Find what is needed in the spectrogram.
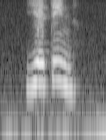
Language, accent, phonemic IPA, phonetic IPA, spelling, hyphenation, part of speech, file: Armenian, Eastern Armenian, /jeˈtin/, [jetín], ետին, ե‧տին, adjective, Hy-ետին.ogg
- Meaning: alternative form of հետին (hetin)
